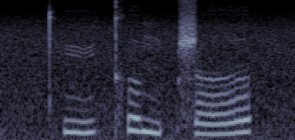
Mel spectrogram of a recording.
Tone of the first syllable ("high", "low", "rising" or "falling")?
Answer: rising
